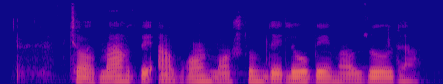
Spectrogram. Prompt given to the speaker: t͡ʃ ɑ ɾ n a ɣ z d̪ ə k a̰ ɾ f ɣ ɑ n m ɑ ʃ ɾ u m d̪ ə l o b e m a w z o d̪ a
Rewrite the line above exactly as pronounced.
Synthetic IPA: t͡ʃ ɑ ɾ m a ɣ z d̪ ə ʔ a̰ f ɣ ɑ n m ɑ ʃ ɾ u m d̪ ə l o b e m a w z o d̪ a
